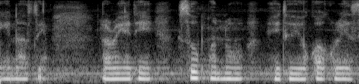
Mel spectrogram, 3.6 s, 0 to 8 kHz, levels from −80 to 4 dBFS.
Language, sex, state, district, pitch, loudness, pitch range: Nagamese, female, Nagaland, Dimapur, 195 Hz, -16 LUFS, 195-200 Hz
